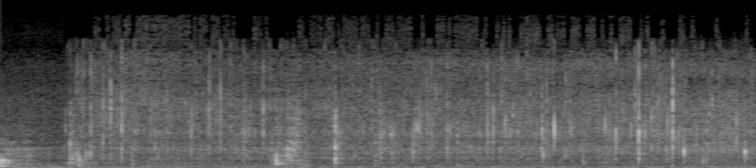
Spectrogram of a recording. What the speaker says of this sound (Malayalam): കറിവേപ്പിലയൊക്കെ നന്നായിട്ട് കുക്കായി വരുന്നത് വരെ ഇളക്കി കൊടുക്കുക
